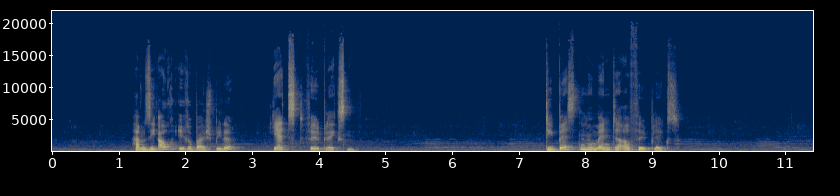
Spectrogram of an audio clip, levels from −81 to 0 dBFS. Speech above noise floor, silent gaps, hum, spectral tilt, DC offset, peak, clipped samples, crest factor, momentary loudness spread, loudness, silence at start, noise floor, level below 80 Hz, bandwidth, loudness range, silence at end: 27 dB; none; none; -3.5 dB/octave; under 0.1%; -6 dBFS; under 0.1%; 22 dB; 9 LU; -25 LUFS; 0.85 s; -51 dBFS; -56 dBFS; 19 kHz; 8 LU; 0 s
